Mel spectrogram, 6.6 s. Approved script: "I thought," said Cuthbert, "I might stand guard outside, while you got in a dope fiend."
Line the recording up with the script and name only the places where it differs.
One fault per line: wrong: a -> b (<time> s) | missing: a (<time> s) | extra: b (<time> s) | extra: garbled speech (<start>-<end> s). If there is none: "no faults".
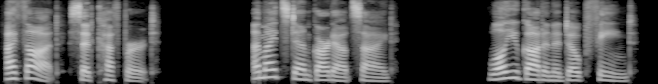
no faults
